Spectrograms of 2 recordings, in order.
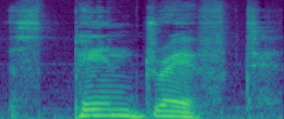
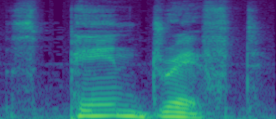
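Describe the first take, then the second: Both takes have the same delivery.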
